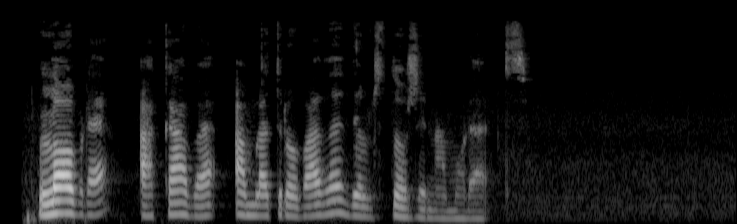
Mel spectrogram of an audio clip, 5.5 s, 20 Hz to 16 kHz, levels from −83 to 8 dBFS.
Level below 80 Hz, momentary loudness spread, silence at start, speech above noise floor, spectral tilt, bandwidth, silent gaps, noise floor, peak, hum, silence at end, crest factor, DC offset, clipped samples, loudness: -72 dBFS; 24 LU; 0.3 s; 40 dB; -5.5 dB/octave; 11 kHz; none; -65 dBFS; -4 dBFS; none; 1.6 s; 24 dB; under 0.1%; under 0.1%; -25 LUFS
